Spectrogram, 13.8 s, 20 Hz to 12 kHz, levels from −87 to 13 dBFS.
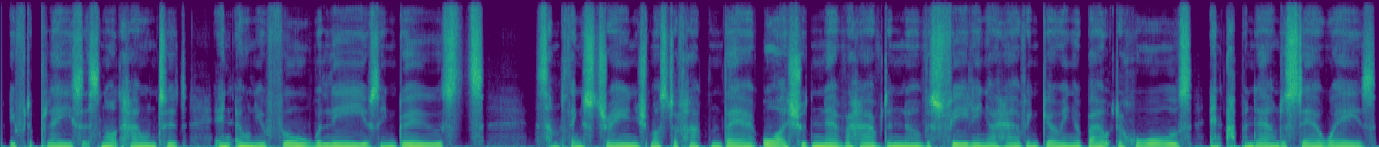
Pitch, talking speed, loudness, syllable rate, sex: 165 Hz, 165 wpm, -18 LUFS, 4.5 syllables/s, female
